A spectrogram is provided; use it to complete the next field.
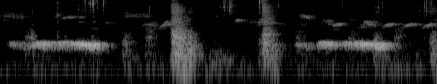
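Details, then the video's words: Spotted dove cooing as a trapping lure: two long, smooth, low coos about three seconds apart, separated by loud sharp clattering clicks. "CHIM CU GÁY CƯỜM CỰC CHẤT, TIẾNG CHIM CU ĐI BẨY HIỆU QUẢ"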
